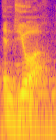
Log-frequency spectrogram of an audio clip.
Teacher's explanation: like with a Y in the middle, in like a liquid U, like a duke.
